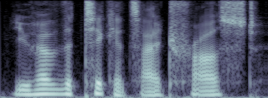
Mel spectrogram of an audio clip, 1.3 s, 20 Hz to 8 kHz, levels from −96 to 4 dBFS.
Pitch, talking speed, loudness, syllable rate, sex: 130 Hz, 270 wpm, -17 LUFS, 5.6 syllables/s, female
